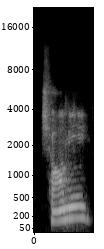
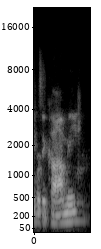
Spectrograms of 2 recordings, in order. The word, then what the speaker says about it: Tchami: now correct me if i'm wrong uh by chami featuring ghana correct yeah yeah actually you actually said it right a lot of people say takami i i tend to say it too um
